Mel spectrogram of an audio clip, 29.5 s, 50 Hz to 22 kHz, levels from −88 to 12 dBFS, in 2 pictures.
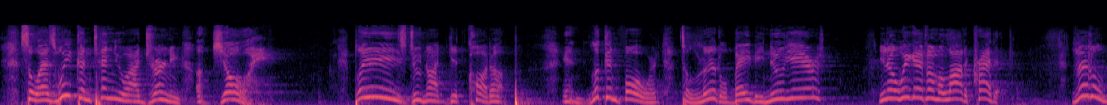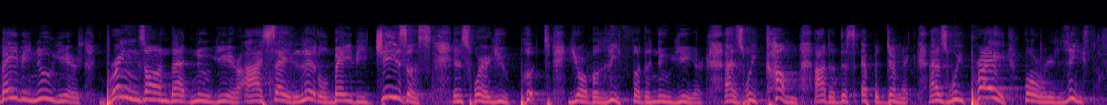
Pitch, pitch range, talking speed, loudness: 225 Hz, 190-280 Hz, 135 wpm, -31 LUFS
